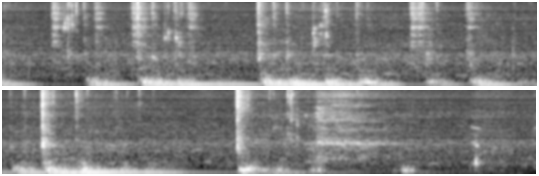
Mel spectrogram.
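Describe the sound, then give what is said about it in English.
Typing and clicking on a laptop keyboard and trackpad. Many faint, irregular clicks and taps run in uneven clusters, with a few louder isolated clicks. “Let me Google this. I got my laptop right in front of me.”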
